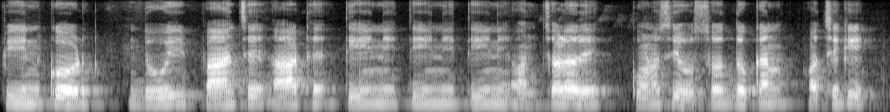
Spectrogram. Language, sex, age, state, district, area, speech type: Odia, male, 18-30, Odisha, Kendujhar, urban, read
